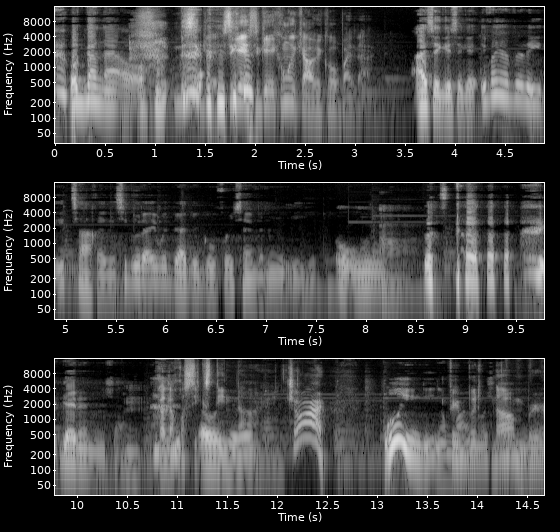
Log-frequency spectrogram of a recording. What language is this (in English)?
Filipino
